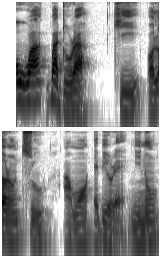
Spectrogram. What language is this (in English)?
Yoruba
